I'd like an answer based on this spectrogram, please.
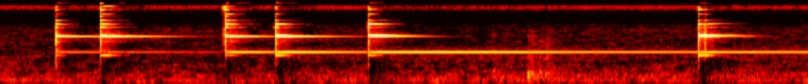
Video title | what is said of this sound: A Blacksmith's Dictionary , Identifying Lead alloys , Tin Zinc Pewter , Babbit Bismuth , Pot metal | that high pitched clear ring is a sign that the aluminum is much harder than something like the pewter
